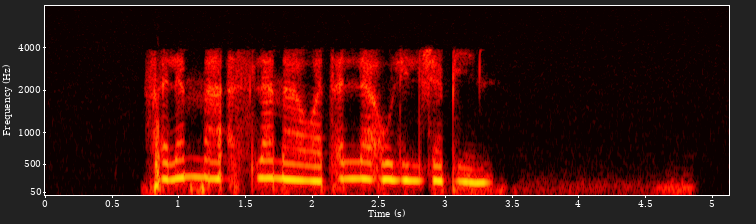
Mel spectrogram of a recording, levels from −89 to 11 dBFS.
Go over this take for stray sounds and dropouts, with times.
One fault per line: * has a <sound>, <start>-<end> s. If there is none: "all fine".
all fine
